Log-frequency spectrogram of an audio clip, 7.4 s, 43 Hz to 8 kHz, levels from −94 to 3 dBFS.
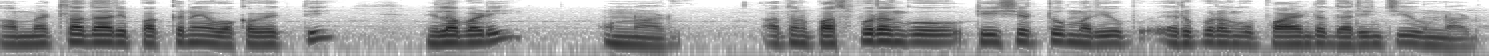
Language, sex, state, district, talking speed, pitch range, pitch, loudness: Telugu, male, Telangana, Mahabubabad, 145 wpm, 135-155 Hz, 145 Hz, -19 LUFS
